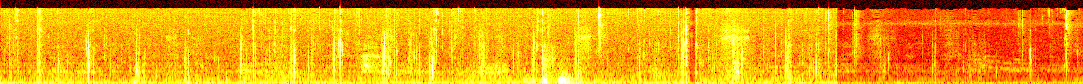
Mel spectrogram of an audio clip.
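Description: Close-miked chewing of sweet potato leaves and stems: a dense run of short, wet mouth smacks and crunches that thins out and gets quieter about ten seconds in.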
